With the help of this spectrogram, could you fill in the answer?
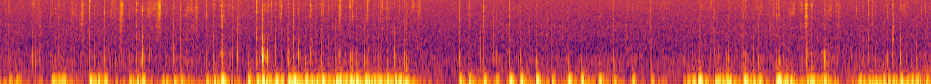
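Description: Long nails poke and scratch the top of a brown, crust-textured foam squishy toast toy made of solid soft foam, leaving dents in it. The result is a dense run of muffled, low thumping and soft scratching that pauses briefly about halfway through and again shortly after before continuing.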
